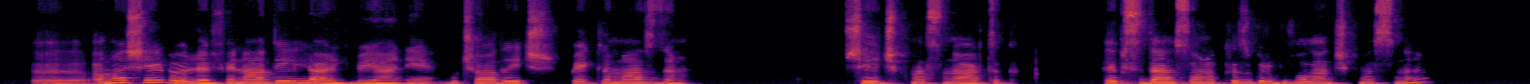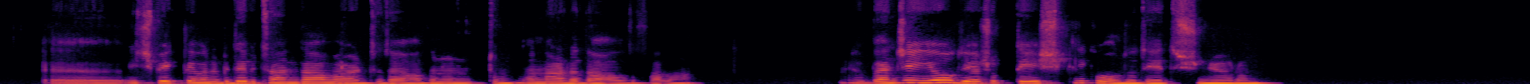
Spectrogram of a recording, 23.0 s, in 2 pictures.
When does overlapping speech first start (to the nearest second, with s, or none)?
none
